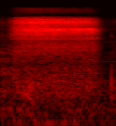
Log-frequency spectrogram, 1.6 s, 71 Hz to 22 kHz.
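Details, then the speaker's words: Young child with cough, cold and fever (37.7 °C), asked to breathe in through the nose, which is said to be blocked: one long hissing nasal in-breath with a rough airy edge; nasal congestion breathing. "Tarik nafas gini. Pakai hidung tarik nafasnya. Buntu."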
